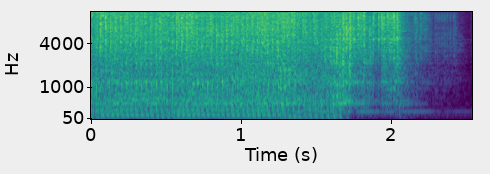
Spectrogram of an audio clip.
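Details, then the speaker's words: Honda GC 190cc single-cylinder engine with water poured into intake: hammers steadily, then chokes and dies abruptly within half a second; hydrolocked, piston damage found afterwards. "okay i feel like that was a little bit better what do you think happened hydrolock i mean not hydraulic uh piston broken or flywheel what do you think"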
